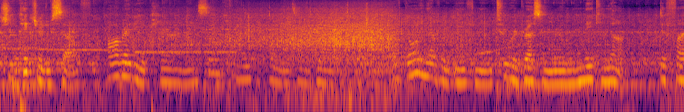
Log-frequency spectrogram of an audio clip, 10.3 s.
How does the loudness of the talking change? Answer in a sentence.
The loudness of the talking goes down, then up.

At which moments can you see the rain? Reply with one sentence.
You can hear the rain from 0.0 to 10.2 s.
